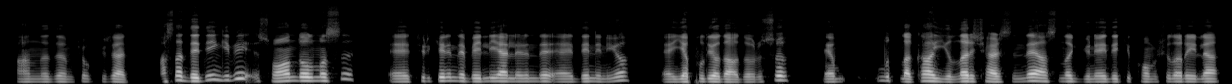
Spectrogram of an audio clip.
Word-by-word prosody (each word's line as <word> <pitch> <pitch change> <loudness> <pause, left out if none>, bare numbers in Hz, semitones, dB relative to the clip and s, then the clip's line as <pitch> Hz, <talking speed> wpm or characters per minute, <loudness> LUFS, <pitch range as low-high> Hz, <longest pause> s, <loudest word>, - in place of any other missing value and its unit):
Anladım, 125 0 -8
çok 130 +2 -16
güzel. 125 -3 -2 0.3
Aslında 160 +7 0
dediğin 200 +8 +3
gibi 260 +8 -2
soğan 155 +4 +2
dolması, 170 +8 +3 0.3
eee, 135 +1 -2
Türkiye'nin 165 +3 -2
de 155 -3 -1
belli 145 +1 0
yerlerinde, 145 -1 +1
eee, 130 0 -6
deneniyor, 140 +6 -3 0.3
eee, 120 - -5
yapılıyor 130 +1 +2
daha 115 -1 +2
doğrusu. 125 - -1 0.4
Eee, 125 0 0 0.4
mutlaka 155 -4 +2
yıllar 140 +1 +4
içerisinde, 135 +3 +3
aslında 140 -1 0
güneydeki 130 +1 -4
komşularıyla 135 0 -2
135 Hz, 125 wpm, -25 LUFS, 130-155 Hz, 0.4 s, yıllar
